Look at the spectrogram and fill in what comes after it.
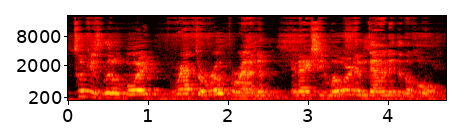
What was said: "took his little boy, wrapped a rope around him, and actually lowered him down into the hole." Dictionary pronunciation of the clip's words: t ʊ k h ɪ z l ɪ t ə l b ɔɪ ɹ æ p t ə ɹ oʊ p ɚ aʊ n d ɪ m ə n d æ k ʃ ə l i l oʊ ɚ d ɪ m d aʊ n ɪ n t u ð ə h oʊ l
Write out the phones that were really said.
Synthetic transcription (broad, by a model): t ʊ k h ɪ z l ɪ t l b ɔɪ ɹ æ p t ə ɹ oʊ p ɚ aʊ n d ɪ m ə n æ k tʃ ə l i l oʊ ɚ d ɪ m d aʊ n ɪ n t u ð ə h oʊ l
